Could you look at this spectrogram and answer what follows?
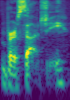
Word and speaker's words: Versace: buys a dress and says thanks it's a Versace and then they laugh for her and they're like uh Versace he's like what it's pronounced Versace I've never seen this movie I've seen half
